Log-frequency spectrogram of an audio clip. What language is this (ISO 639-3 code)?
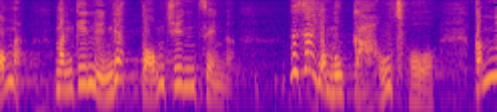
yue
